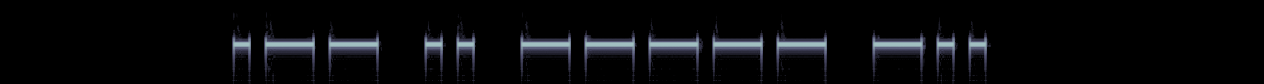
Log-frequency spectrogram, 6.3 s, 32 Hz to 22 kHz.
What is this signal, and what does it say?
Morse code, heard as a keyed tone, about 15 wpm, 700 Hz. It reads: WI0D
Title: USA Call Signs - 4 Characters - 4x Character Spacing - 15wpm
